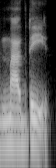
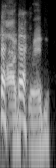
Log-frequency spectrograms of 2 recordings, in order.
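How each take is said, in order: First: The final D is not pronounced. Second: The final D is clearly pronounced. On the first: "as if like the the second D is silent" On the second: "instead of Madrid"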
